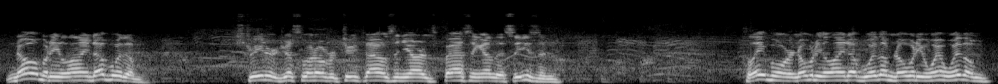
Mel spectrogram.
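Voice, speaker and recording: A man's voice: sits high, normal speed, pauses often, muffled recording, slight background noise. A man calls football play-by-play in short, clipped phrases. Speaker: play-by-play announcer. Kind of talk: American football game commentary.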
